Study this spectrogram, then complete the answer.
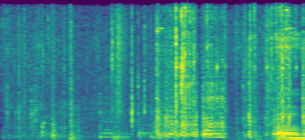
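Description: A sewing machine running a straight seam across a furry bag, its motor whirring and speeding up toward the end, close and fairly loud.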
